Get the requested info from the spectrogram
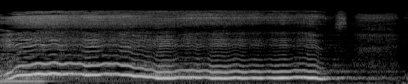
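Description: A solo voice singing long held notes without clear words, with vibrato: it slides up into a high note, steps down to a lower held note about one and a half seconds in, and fades out near the end. A low accompanying drone stops about half a second in.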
